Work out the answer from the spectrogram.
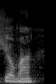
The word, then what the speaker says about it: Jehová: de mano nosotros hermano aquí lo pronunciamos jehová sabe si algunas personas dicen ya ver nosotros hicimos jehová llamado hermano y este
